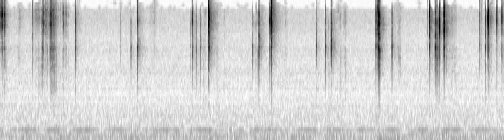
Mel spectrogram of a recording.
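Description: Long nails scratch and tap the sides of a large, rough, glowing pink Himalayan rock salt lamp, a solid salt block. The result is quiet, dry, bright clicks and scratchy rasps with almost no ring, heard over a faint low steady hum.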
